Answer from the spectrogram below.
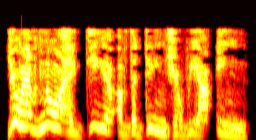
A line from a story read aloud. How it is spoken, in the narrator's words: shrieked Bellatrix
